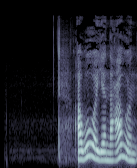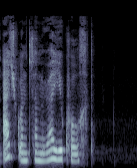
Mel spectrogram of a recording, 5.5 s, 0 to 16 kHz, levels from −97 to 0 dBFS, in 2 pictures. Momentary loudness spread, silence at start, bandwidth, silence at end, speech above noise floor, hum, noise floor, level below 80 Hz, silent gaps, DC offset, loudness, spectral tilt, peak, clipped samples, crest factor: 20 LU; 1.15 s; 11.5 kHz; 1.05 s; 51 dB; none; -75 dBFS; -74 dBFS; none; under 0.1%; -24 LUFS; -6 dB/octave; -2 dBFS; under 0.1%; 24 dB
